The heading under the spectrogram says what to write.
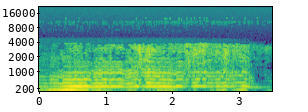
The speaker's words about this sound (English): Oh, yeah, I can kind of hear a fly buzzing around.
